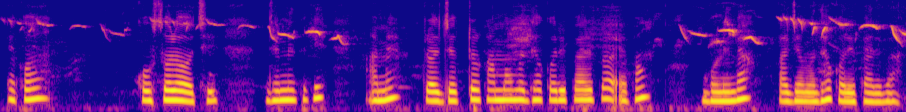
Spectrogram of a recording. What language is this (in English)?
Odia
